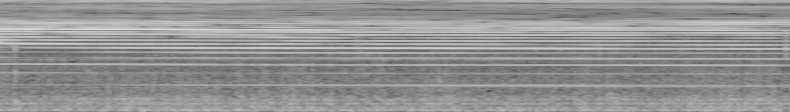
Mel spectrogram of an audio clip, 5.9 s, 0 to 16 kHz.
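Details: Chinese TV switch-mode power supply with B+ output only 7 V, after regulator transistor replacement: steady high-pitched siren-like squeal with even overtones; fault persists, optocoupler next.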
